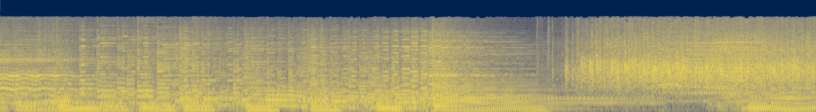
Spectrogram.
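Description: Lively accordion-led folk music plays for about five seconds, then gives way to a dense, steady burst of audience applause that carries on loudly to the end.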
